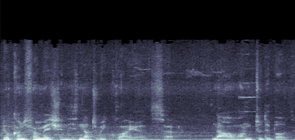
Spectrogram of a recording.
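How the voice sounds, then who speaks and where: An actor playing a composed, dutiful police lieutenant in a video game, speaking formally and matter-of-factly. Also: male voice, rumbling low, lively intonation, normal speed, over music. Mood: calm, practical. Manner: formal, procedural, matter-of-fact.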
